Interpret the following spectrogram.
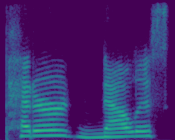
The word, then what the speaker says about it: Pedernales: remotely traveling to texas with julie culkin of peter nalis sellers did i say it correctly you did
